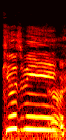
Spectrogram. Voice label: excuse me notification

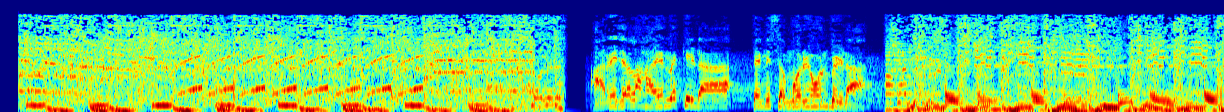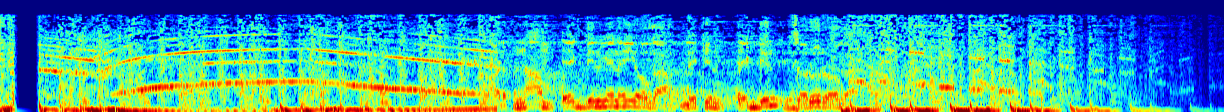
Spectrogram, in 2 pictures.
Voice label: marathi dj dialogue; bhaigiri

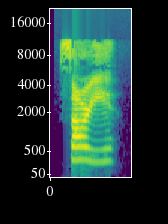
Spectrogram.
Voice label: sorry sexy voice notification

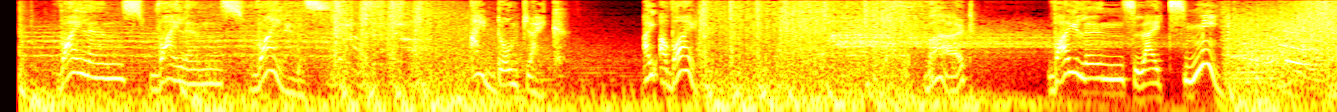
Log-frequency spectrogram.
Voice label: tamil dialogue; kgf chapter 2

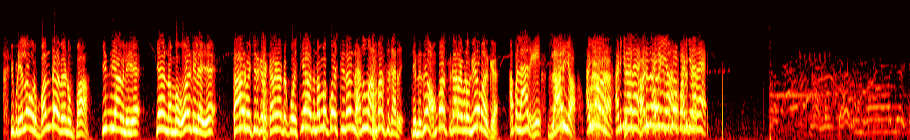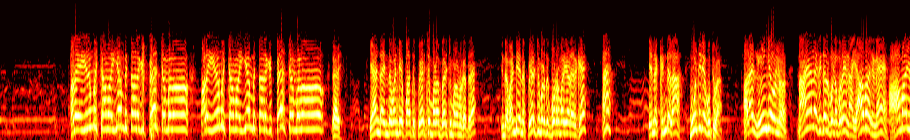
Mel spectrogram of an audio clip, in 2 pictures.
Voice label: car comedy

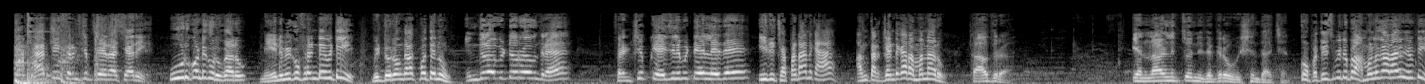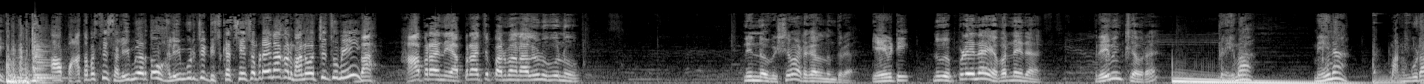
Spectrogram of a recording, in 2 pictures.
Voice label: happy friendship day dialogue Hindi dialogue

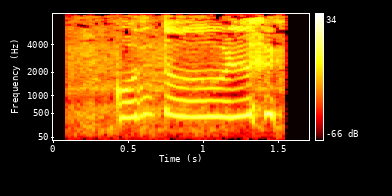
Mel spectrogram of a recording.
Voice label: funny voice; kuntul

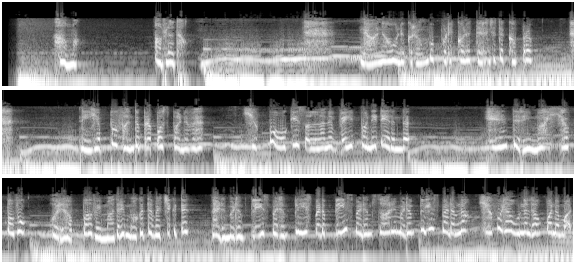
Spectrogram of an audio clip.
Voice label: tamil sad dialogue

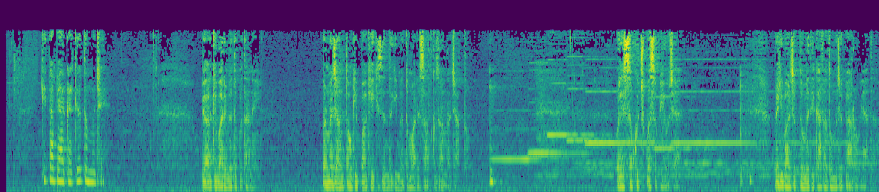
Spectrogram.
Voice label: dialogues malayalam; ranam

